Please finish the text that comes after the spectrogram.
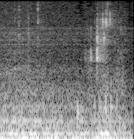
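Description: A dog gnaws on a bone, producing soft, irregular crunching and scraping sounds over a low rumbling background, with a sharper crunch at the very end.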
